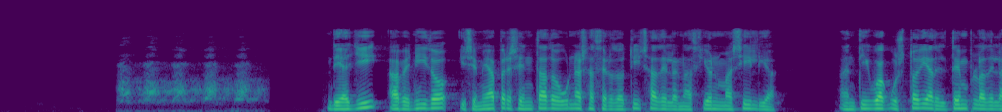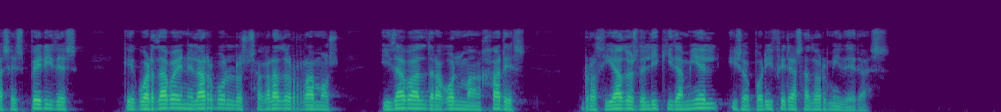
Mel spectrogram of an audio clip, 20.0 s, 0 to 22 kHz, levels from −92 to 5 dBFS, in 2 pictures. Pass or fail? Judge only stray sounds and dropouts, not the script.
fail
